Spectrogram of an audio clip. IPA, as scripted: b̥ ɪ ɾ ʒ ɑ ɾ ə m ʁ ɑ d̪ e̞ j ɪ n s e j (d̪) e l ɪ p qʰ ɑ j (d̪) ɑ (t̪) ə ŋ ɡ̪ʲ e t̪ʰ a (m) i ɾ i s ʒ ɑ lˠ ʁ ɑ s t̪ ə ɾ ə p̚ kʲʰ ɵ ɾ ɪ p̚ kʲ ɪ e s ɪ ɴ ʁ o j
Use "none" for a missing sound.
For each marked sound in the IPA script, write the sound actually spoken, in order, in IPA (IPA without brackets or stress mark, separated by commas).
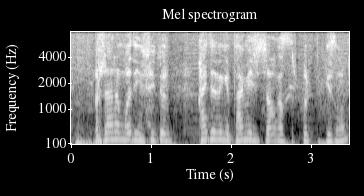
t̪, t̪, d̪, m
